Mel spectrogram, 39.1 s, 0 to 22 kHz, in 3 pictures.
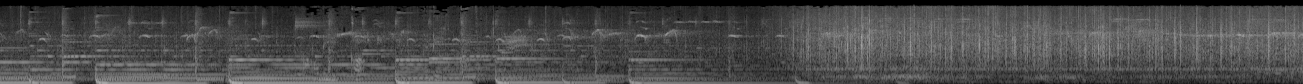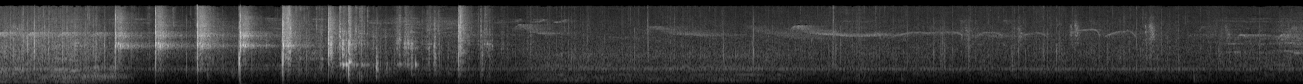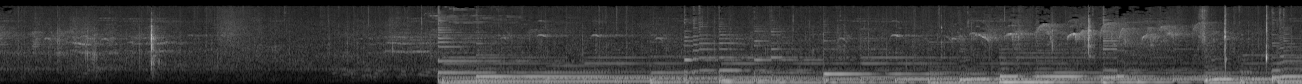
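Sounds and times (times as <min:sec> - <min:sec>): birds chirping faintly: 0:00.0 - 0:15.8, 0:16.4 - 0:28.3, 0:29.2 - 0:39.0
rustling: 0:03.1 - 0:39.0
wood cracking and knocking: 0:14.1 - 0:18.2.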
